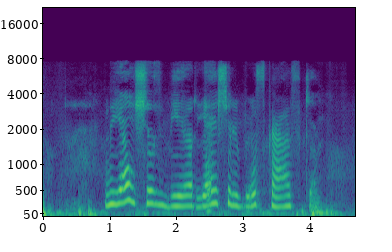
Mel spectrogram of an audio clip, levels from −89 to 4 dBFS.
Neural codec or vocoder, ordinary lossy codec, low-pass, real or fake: codec, 16 kHz, 1 kbps, FreqCodec, larger model; none; none; fake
